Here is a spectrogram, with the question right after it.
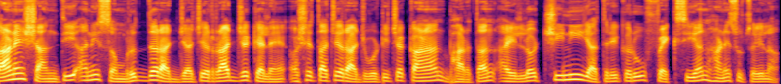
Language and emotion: Goan Konkani, neutral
